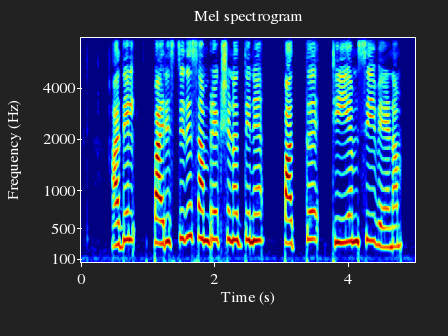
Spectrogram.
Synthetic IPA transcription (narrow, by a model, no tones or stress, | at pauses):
ɐðilpɐɾist̪ʰiðisɐmɾɐkʂɐɳɐt̪ːinɨ | pɐt̪ːɨʈiemsiʋe̞ːɳɐm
